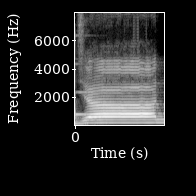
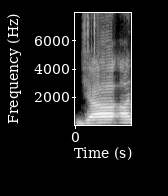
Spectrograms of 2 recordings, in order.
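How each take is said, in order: First: "जान" with one very long unbroken vowel; correct long madd. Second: "जान" broken into two vowels, ja-an; wrong split reading. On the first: Teacher showing the right reading, very long vowel. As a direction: hold "जान" long, closing on a firm n. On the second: Teacher showing the mistake, vowel broken in two. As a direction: split "जान" as jaa-an, unheld. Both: Shown as a demonstration. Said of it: "जान नहीं पढ़ना".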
